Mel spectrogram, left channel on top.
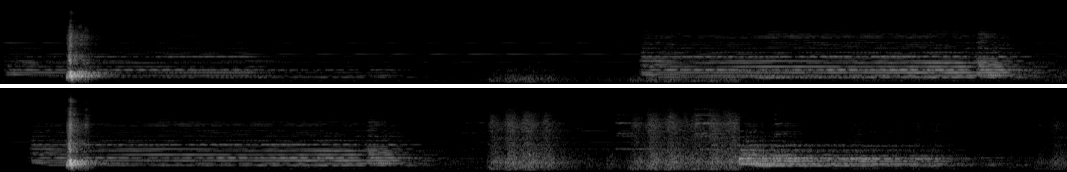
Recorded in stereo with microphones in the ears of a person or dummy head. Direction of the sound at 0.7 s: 35° right (ahead or behind).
